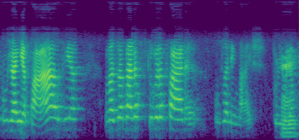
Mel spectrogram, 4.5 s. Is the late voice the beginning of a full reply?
No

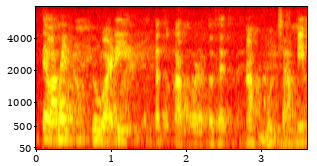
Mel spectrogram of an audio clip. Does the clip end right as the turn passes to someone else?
No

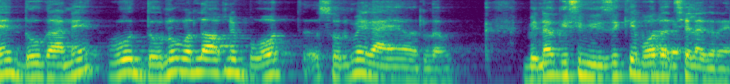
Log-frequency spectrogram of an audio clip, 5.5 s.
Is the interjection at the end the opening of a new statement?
Yes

